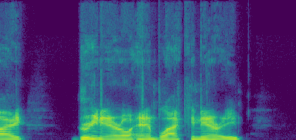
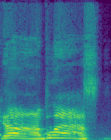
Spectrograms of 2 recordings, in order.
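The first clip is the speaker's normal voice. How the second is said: hammed-up "Ah, blast!" pitched way up; a comic-book hero cursing his luck, played big; mock frustrated exclamation; 9 semitones higher than usual. Heroes caught by the aging ray, hammed-up comic curse.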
